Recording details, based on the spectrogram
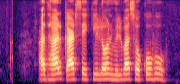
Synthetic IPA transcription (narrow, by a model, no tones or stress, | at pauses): a̰d̪ʱaːɾkaːɖsekilɔːnmɪlbasɔkoɦo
